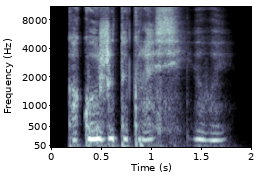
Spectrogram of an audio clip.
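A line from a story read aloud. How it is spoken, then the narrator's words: Admiring whisper. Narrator (Russian): прошептала Сара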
